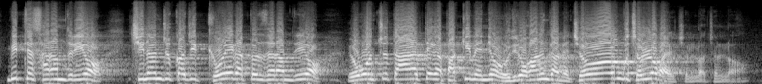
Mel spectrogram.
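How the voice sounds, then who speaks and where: A man's voice: very high-pitched, expressive, a little fast, gravelly, hardly any pauses, bright, forceful tone. A man preaching a sermon as pastor, telling stories and acting out the voices of the people in them. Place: church sanctuary. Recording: echoey church hall.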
